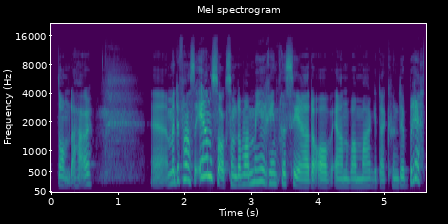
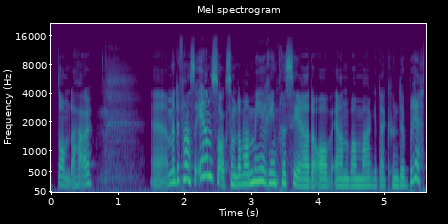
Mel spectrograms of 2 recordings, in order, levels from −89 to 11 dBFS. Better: second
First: thin; very; fading below 400 Hz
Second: none

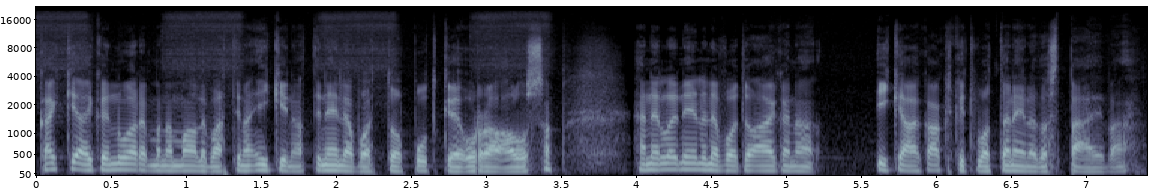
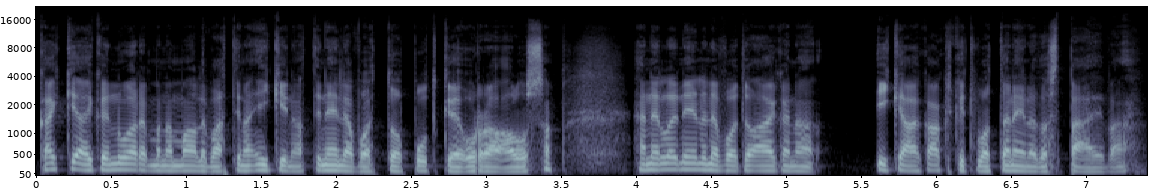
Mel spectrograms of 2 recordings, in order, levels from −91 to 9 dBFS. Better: second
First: hiss; faint; until 3.5 s and from 5 s on; 25 dB below the speech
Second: none

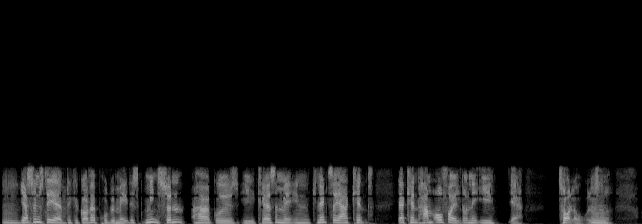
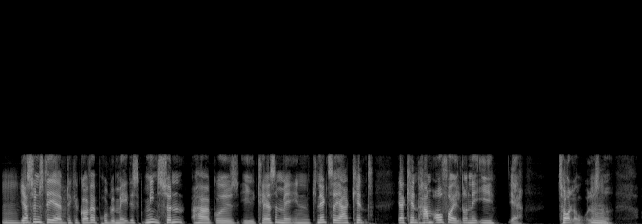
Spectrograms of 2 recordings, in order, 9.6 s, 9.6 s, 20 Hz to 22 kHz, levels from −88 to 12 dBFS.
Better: second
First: garbled, watery; badly; nothing above 5.5 kHz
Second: garbled, watery; slightly; nothing above 6.5 kHz

